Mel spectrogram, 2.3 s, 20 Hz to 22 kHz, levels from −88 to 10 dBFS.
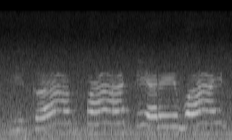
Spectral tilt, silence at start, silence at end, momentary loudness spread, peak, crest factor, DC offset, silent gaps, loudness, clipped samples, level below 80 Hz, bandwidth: -6.5 dB/octave; 0 s; 0 s; 5 LU; -10 dBFS; 16 dB; under 0.1%; none; -25 LUFS; under 0.1%; -42 dBFS; 16 kHz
